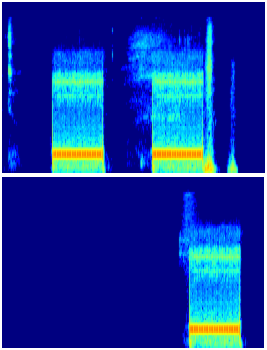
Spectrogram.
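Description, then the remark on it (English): A telephone ringback tone on an outgoing call to Stanley County Animal Protective Services: three steady, buzzy rings of about half a second each, with a long pause before the third, clear with faint clicks between. “Oh my god, it's ringing.”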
